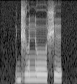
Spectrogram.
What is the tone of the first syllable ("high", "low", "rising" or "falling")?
low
